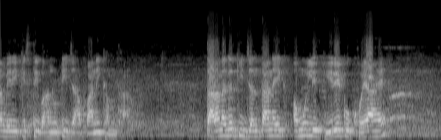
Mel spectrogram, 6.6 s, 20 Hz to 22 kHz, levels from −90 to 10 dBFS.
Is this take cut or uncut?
uncut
